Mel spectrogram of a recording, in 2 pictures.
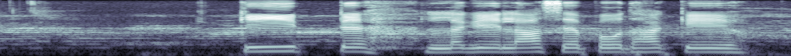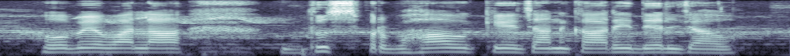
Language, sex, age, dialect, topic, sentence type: Maithili, male, 18-24, Eastern / Thethi, agriculture, question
